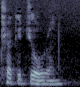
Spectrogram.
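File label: "Tregajorran" English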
